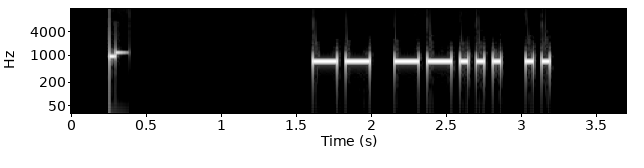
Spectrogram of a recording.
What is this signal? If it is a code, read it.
Morse code, heard as a keyed tone, about 21 wpm, 700 Hz. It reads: M7I
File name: practice / 22wpm / Three Letter-Number Combinations - 22wpm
